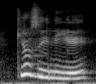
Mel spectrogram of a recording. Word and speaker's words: cuisinier: The pronunciation is boulanger, ending with ER. Boulangère. Boulanger, boulangère. The next is cook. Cook is cuisinier. The pronunciation is cuisinier, ending with ER.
